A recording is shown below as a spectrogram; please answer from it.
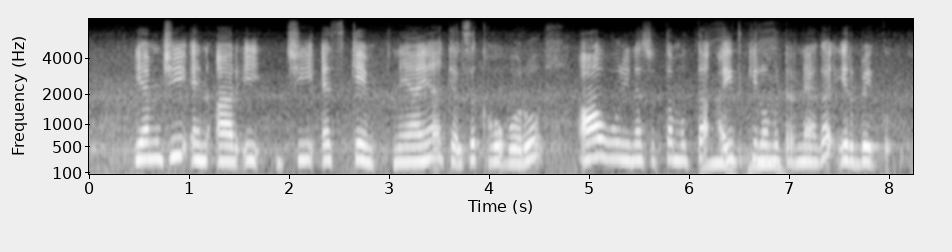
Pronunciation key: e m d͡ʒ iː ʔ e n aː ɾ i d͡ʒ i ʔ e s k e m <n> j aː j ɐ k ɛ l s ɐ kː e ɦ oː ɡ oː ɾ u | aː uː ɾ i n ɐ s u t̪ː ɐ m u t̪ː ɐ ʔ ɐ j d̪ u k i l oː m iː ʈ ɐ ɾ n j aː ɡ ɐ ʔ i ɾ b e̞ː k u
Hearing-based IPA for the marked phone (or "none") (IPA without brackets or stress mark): n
